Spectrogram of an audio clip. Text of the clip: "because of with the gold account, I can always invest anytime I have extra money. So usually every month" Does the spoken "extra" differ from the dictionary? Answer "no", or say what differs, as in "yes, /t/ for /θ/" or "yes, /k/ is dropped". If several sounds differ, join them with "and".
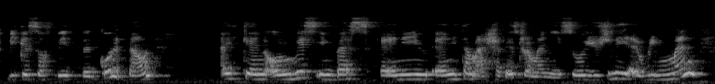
yes, /k/ is dropped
